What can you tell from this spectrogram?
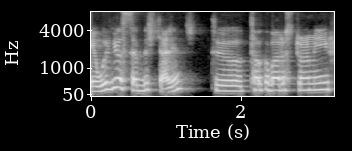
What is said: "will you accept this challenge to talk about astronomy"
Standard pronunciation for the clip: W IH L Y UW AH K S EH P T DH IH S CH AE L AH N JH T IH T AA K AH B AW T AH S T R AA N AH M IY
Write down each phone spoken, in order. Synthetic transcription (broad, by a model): W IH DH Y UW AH S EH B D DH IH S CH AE L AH N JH T IH T AA K AH B AW T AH S T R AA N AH M IY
